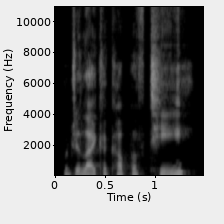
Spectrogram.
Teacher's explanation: with the sound of the word sort of rising upward we know ah this is a question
